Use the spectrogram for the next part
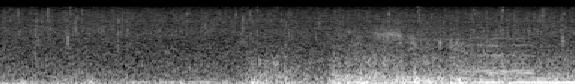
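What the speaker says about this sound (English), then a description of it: "And now we have to wait out the storm." Thunderstorm with rain in the survival game Rising World, a steady hiss of rainfall with low rumbling thunder that swells louder in the second half, no voices.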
